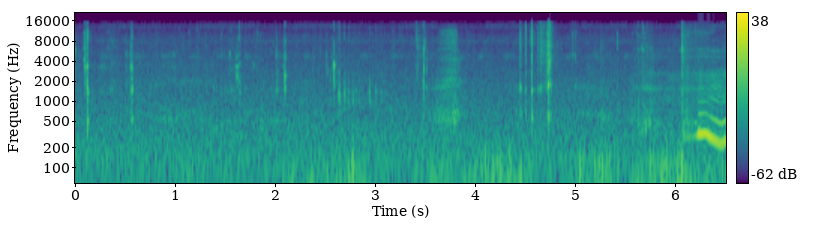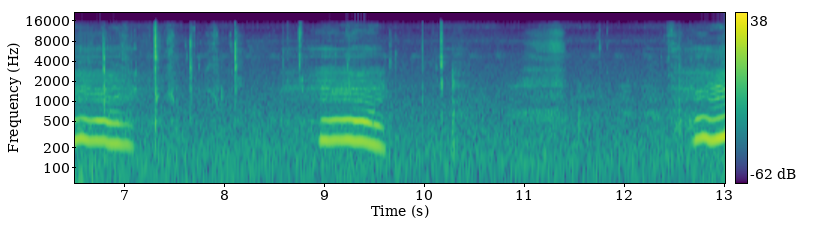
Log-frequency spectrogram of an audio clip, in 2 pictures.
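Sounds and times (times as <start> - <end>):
crunching fruit bites: 0.0 - 0.7, 1.5 - 3.6, 4.4 - 5.1, 6.8 - 8.9.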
